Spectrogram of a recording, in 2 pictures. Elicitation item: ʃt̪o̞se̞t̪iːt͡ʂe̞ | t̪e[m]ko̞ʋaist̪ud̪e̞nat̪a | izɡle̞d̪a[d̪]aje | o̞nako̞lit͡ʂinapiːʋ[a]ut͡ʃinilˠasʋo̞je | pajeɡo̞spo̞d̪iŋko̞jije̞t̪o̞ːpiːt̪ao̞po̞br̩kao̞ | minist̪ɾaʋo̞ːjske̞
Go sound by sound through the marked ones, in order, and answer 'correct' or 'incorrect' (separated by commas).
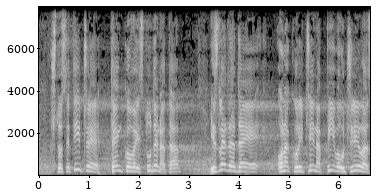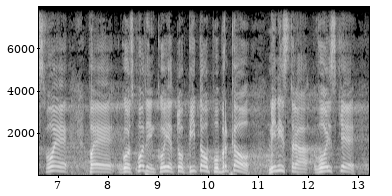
incorrect, correct, correct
